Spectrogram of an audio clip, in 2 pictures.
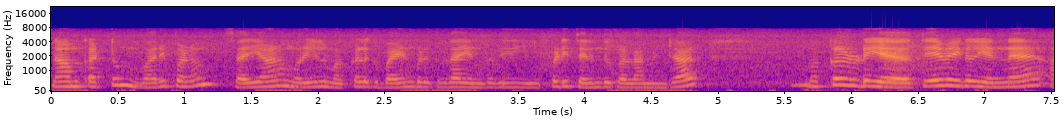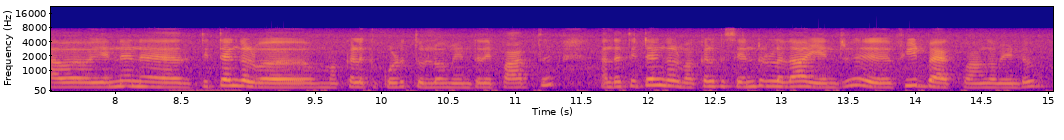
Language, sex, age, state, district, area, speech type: Tamil, female, 45-60, Tamil Nadu, Sivaganga, rural, spontaneous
